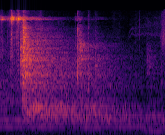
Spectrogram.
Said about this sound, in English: Right, are we going to go in? Yeah, let's go in. We got to get this padlock off.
